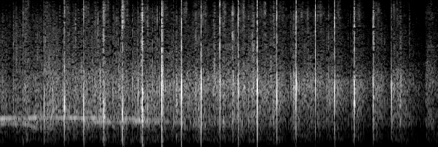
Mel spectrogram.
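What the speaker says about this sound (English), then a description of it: "Please give my staff a round of applause." School audience applauding staff at Edmondson Westside High School, a sparse, loud, evenly spaced run of individual claps, close and crisp, with a brief voice at the start.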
